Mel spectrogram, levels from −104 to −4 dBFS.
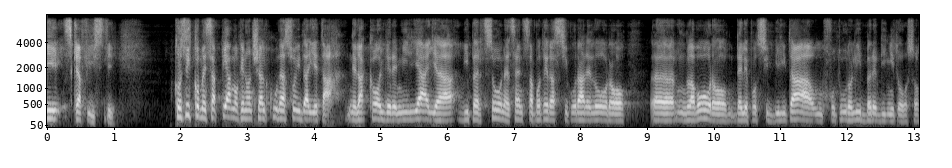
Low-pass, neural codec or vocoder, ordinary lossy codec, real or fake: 7.2 kHz; codec, 24 kHz, 3 kbps, HILCodec; none; fake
